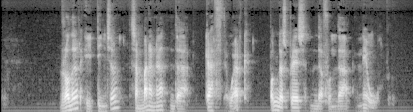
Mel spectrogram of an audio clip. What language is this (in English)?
Catalan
